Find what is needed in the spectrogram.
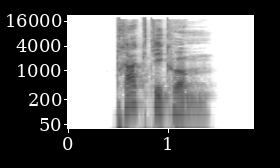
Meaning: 1. internship (job taken by a student), apprenticeship 2. a practical course as opposed to a theoretical one, work placement, practicum
- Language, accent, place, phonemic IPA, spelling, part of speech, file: German, Germany, Berlin, /ˈpʁaktikʊm/, Praktikum, noun, De-Praktikum.ogg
